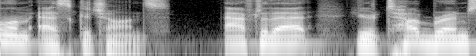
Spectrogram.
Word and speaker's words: escutcheon: It's pronounced escutcheon. Yeah, escutcheon.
